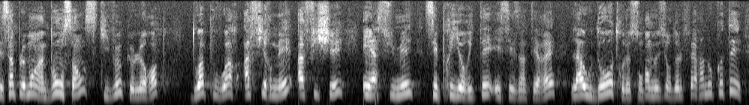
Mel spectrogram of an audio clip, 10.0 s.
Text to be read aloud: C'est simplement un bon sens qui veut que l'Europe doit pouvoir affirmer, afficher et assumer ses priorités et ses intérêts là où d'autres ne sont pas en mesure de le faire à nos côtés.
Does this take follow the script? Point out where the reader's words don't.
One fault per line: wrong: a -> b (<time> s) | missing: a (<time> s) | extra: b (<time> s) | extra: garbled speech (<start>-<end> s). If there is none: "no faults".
missing: pas (8.6 s)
